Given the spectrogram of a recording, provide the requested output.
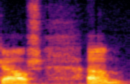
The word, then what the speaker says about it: gouache: I think it's pronounced gouache.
